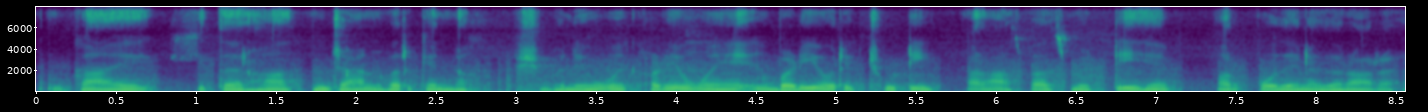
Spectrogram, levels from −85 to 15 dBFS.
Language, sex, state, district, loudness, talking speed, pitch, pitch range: Hindi, female, Goa, North and South Goa, -16 LUFS, 195 wpm, 200 Hz, 190-205 Hz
